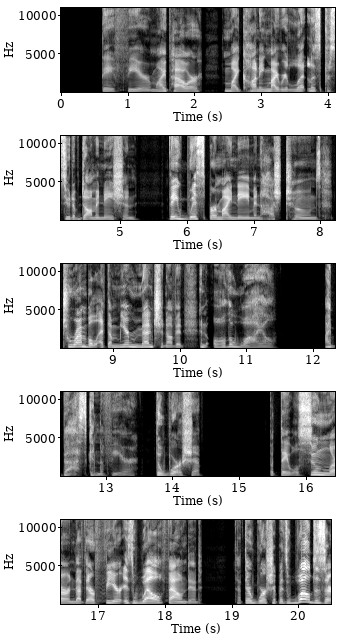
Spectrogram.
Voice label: Evil Queen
